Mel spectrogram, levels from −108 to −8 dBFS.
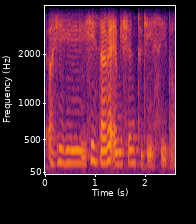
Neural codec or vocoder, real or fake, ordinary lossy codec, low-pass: none; real; Opus, 32 kbps; 3.6 kHz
